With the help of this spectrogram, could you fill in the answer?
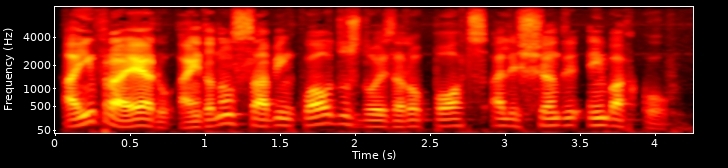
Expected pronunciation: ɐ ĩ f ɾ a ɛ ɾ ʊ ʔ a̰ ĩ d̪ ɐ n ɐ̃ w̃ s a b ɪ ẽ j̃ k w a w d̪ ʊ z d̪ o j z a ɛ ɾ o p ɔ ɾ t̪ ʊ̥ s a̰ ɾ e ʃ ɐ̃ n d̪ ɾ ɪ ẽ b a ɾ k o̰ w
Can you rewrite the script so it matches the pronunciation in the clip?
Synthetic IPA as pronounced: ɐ ĩ f ɾ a ɛ ɾ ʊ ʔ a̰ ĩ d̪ ɐ n ɐ̃ w̃ s a b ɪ ẽ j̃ k w a w d̪ ʊ z d̪ o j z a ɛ ɾ o p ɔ ɾ t̪ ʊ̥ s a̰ l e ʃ ɐ̃ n d̪ ɾ ɪ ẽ b a ɾ k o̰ w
